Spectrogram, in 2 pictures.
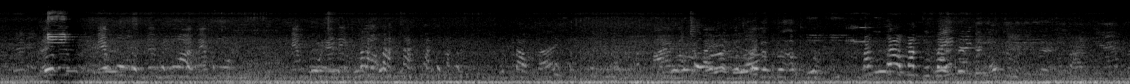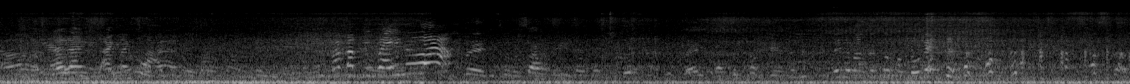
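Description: Middle-aged women talk and laugh with animation close by.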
